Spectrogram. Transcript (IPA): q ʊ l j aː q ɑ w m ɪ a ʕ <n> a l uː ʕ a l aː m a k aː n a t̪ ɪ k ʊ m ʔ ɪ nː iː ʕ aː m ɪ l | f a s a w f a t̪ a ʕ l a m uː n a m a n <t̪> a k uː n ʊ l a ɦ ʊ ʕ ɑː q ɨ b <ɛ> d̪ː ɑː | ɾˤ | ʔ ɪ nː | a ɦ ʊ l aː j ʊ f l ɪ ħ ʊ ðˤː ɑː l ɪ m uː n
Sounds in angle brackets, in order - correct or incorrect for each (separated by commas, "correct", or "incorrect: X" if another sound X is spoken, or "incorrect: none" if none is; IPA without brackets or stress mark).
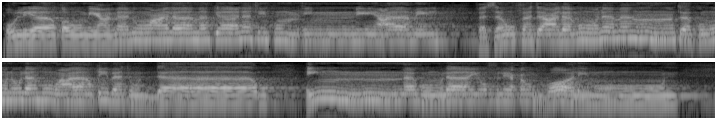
incorrect: m, correct, incorrect: a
